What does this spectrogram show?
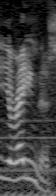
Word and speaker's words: Uranus: know where to look it's pronounced Uranus Uranus not Uranus uh or Uranus bit like uran um but Uranus um but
